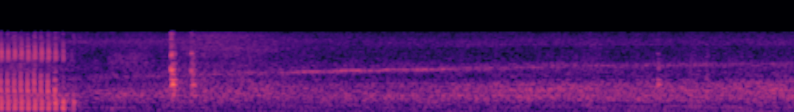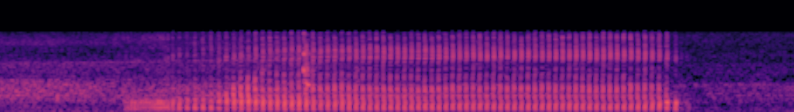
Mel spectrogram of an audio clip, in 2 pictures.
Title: Cute French Bulldog funny sounds snoring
